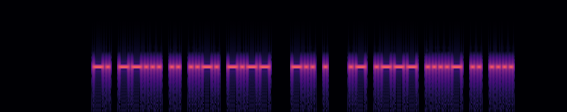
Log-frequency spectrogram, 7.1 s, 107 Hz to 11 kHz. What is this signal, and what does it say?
Morse code, heard as a keyed tone, about 30 wpm, 700 Hz. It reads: N7IFY DE AJ4IH
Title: USA Callsign DE Callsign - 5 Characters - 30wpm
